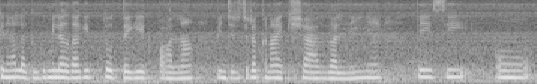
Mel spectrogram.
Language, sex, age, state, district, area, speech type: Dogri, female, 18-30, Jammu and Kashmir, Reasi, rural, spontaneous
